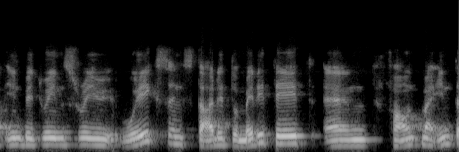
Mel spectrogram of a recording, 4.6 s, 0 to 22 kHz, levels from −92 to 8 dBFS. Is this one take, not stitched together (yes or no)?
yes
